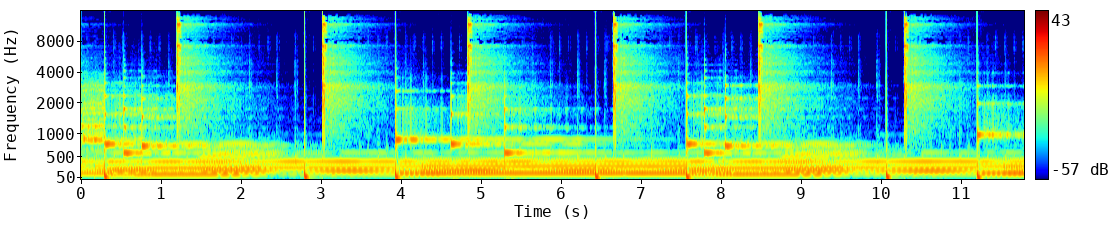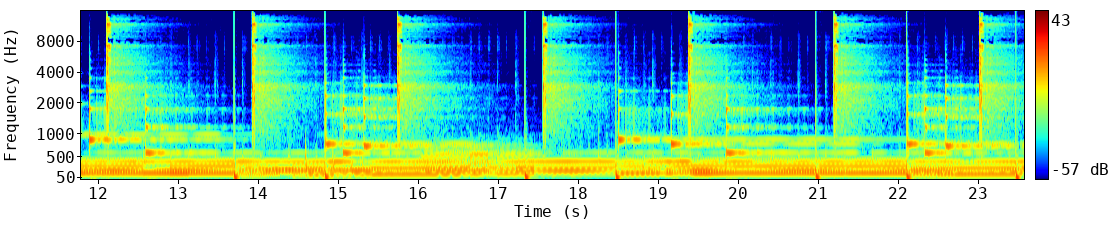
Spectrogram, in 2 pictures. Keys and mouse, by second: 2.4 Tab, 4.5 middle click, 8.4 middle click, 9.5 KP_7, 11.0 z, 13.5 Tab, 15.4 l, 16.5 s, 23.3 r.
